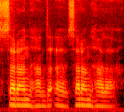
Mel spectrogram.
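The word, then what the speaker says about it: 사랑하다: Well, h is not pronounced really, but anyway.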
